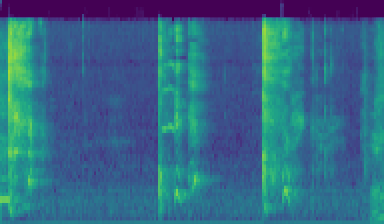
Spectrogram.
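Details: Young child talking and coughing: three short, sharp coughs in about four seconds, each followed by a brief voiced sound; an ordinary cough.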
